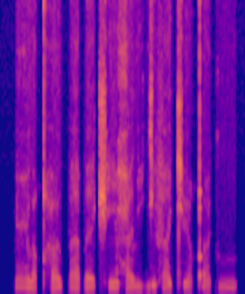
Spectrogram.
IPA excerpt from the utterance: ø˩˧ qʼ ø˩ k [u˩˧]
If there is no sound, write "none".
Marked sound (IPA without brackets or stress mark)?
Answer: u˧˥˧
